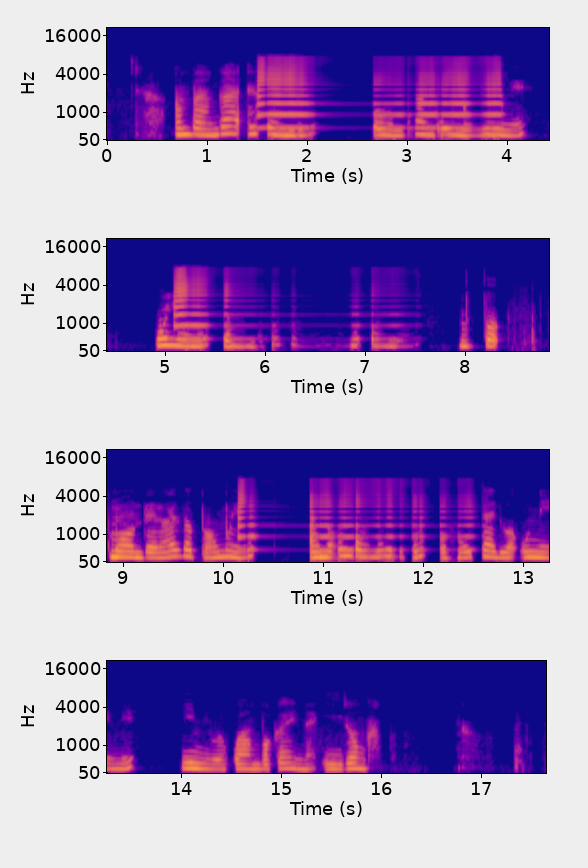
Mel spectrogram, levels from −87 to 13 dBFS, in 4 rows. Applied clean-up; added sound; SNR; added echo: neural mask model RNNoise.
